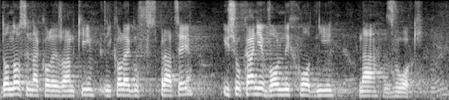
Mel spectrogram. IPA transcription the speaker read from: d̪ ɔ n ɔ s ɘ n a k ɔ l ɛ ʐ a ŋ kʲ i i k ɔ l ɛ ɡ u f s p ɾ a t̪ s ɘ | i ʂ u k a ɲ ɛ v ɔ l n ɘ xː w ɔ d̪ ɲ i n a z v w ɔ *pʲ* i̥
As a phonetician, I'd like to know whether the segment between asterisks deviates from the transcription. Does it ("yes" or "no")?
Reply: yes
